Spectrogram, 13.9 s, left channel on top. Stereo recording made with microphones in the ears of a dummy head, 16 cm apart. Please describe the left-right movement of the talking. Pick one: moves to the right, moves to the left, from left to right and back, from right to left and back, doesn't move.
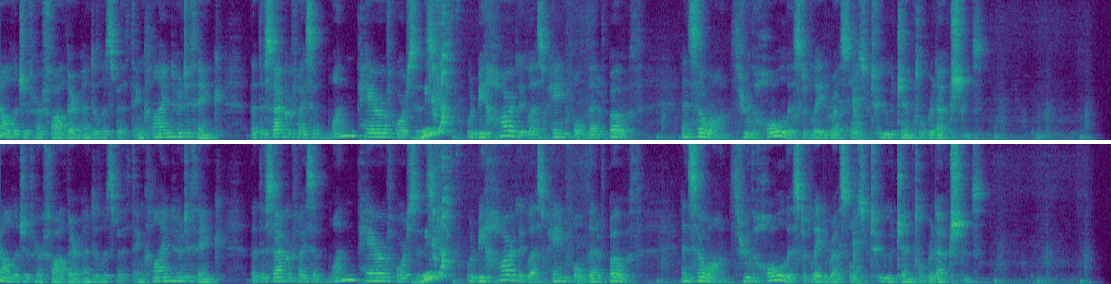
moves to the right.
